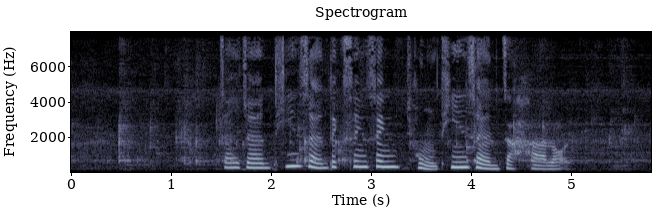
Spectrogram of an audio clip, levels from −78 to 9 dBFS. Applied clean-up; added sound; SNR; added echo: none; Water tap, faucet / Water; 16 dB; none.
